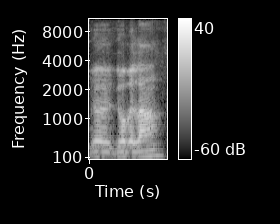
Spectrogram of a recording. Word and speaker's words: Gobelins: Okay, so there's this school called Gobelin, or it's spelled Gobelins.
